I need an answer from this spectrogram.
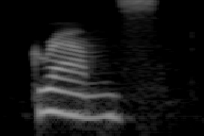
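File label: "grams", English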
